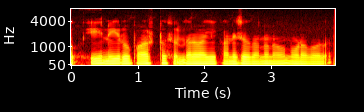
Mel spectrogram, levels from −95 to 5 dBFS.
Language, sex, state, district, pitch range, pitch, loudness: Kannada, male, Karnataka, Koppal, 110-120 Hz, 115 Hz, -13 LUFS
